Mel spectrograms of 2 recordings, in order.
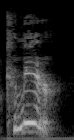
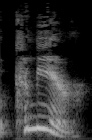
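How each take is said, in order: First: "Come here." pitched high and louder, rising at the end; beckoning call. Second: High, louder "come here" beckon; beckoning call. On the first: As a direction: beckon him over, lifting the last word. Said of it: "you take your pointy finger and you". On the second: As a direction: call him over with the finger gesture. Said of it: "I did the thing where you do". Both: Shown as a demonstration.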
